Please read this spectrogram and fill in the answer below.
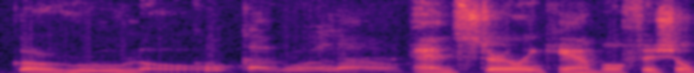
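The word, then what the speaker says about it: Cuccurullo: that's how you have to say it no karulo karulo remember he was on stage in Italy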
